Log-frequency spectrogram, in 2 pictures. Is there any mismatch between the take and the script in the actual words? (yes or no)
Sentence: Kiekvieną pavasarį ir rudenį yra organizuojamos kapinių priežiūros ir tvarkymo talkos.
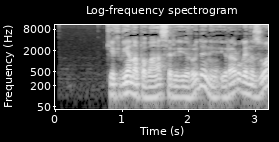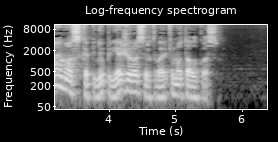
no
